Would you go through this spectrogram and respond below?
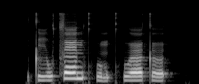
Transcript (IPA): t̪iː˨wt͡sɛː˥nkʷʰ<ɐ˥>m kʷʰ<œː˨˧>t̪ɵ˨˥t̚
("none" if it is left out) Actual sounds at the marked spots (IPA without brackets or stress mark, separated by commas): ɐ˨˩, œː˨˧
